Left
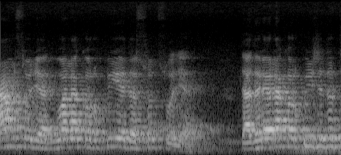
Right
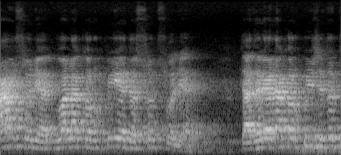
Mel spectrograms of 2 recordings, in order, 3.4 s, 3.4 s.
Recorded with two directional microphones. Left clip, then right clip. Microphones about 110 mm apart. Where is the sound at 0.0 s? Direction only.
25° left (ahead or behind).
